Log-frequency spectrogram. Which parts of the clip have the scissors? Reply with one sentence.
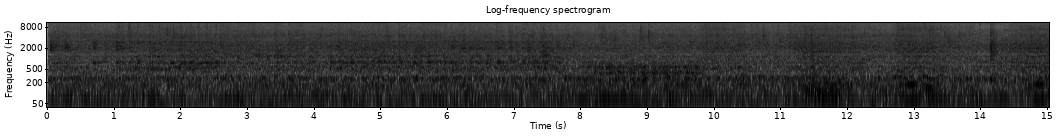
You can hear the scissors from 11.2 to 12.0 s.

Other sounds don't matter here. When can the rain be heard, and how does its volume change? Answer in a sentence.
You can hear the rain from 0.0 to 14.9 s, at a steady volume.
